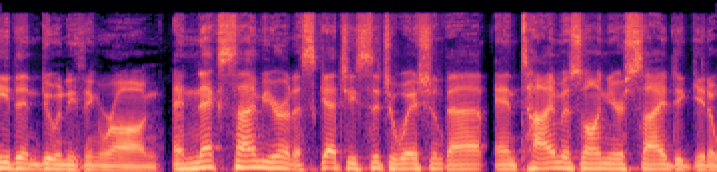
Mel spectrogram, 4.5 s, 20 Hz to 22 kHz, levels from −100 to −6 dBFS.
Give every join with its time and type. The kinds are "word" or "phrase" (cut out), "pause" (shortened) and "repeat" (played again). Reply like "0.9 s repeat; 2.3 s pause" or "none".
2.8 s word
